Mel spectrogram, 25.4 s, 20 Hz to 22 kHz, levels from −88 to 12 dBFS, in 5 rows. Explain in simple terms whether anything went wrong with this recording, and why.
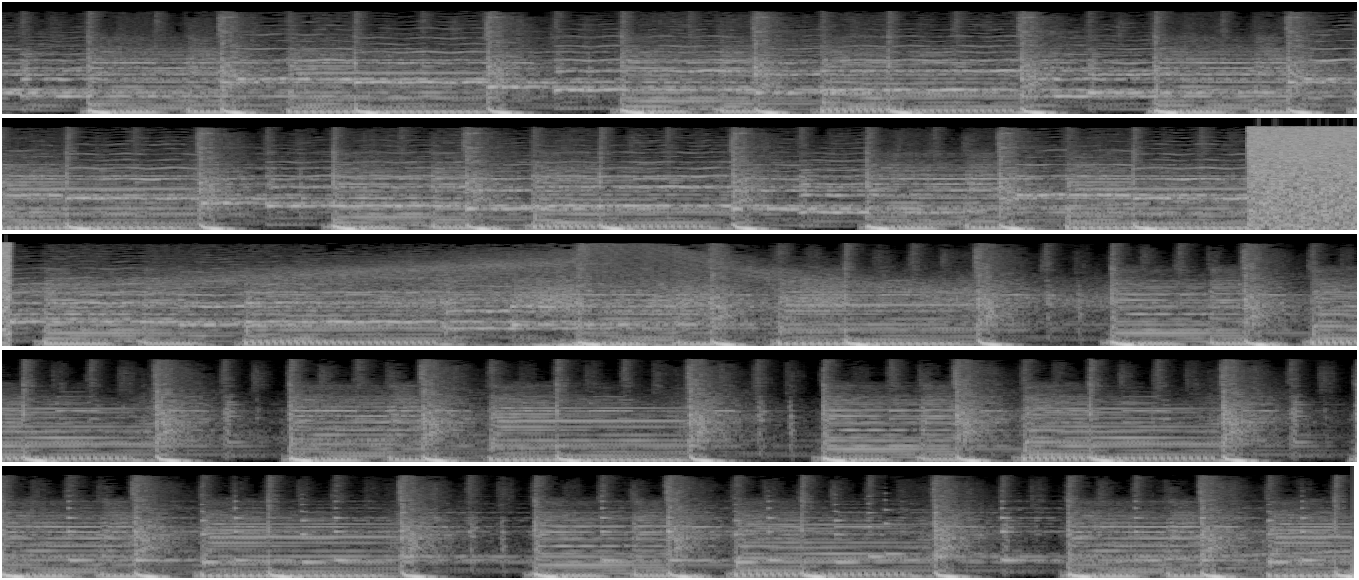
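From 9.76 to 10.20 s the sound turns into a burst of loud hiss. These are samples built from the wrong bytes: the pieces of each sample were joined together wrongly, so the tiny, fast-changing details became the loudest part, producing noise.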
